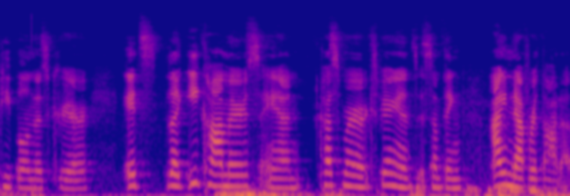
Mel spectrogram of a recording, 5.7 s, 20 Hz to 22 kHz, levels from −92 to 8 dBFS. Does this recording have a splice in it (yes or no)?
no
